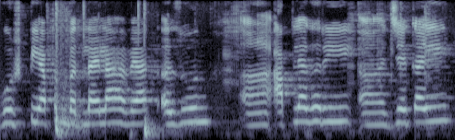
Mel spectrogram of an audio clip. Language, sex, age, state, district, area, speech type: Marathi, female, 30-45, Maharashtra, Nagpur, rural, spontaneous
